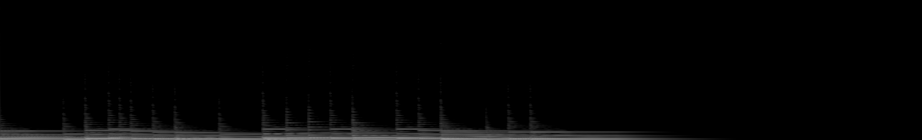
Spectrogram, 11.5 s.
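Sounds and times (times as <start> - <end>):
Bulgarian style folk music: 0.0 - 8.2.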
